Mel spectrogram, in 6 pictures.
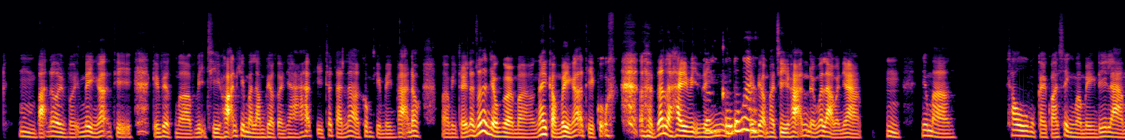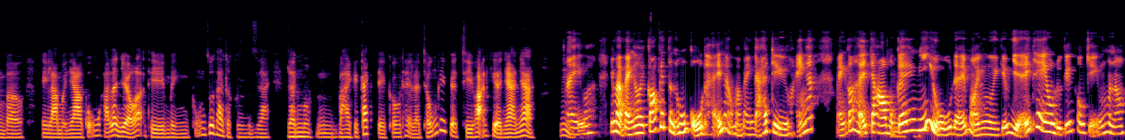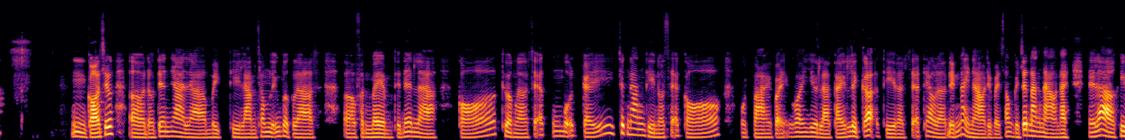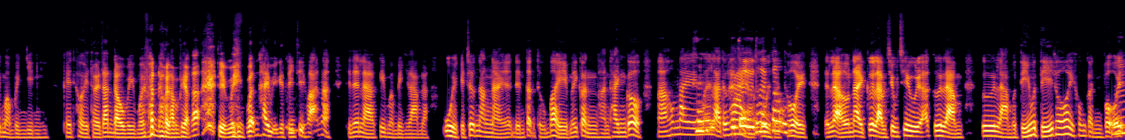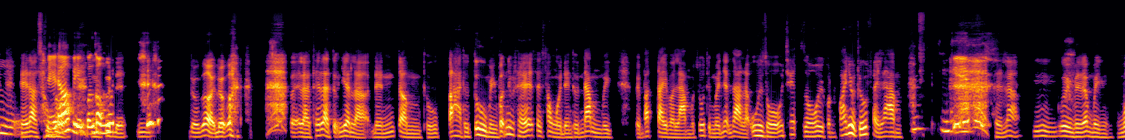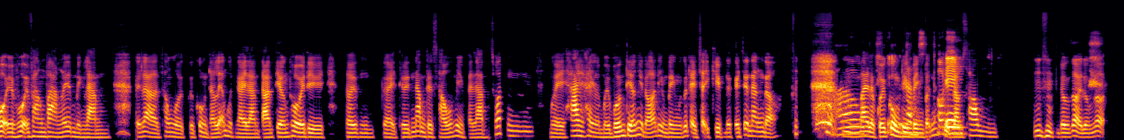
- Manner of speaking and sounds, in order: tapping; laughing while speaking: "nhà á"; laughing while speaking: "cũng, ờ"; laugh; other background noise; unintelligible speech; laugh; "coi" said as "goi"; laughing while speaking: "bắt đầu làm việc á thì mình"; laugh; in English: "chill chill"; laughing while speaking: "xong rồi"; laugh; laughing while speaking: "đúng rồi"; laugh; laugh; laugh; laugh
- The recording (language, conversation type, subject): Vietnamese, podcast, Bạn có mẹo nào để chống trì hoãn khi làm việc ở nhà không?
